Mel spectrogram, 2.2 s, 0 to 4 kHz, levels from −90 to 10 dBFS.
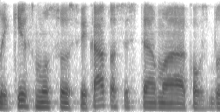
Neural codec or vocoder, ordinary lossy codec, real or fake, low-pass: none; Opus, 24 kbps; real; 3.6 kHz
